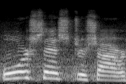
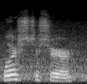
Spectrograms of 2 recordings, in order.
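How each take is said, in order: First: It is said with a Texan-style pronunciation. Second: It is said with the English-style pronunciation. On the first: The speaker calls it wrong. "This is not Worcestershire sauce, if you're from Texas like me" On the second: The speaker calls it right. "Worcestershire is how you say it"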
